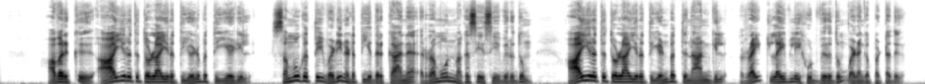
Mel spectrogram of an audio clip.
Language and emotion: Tamil, neutral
